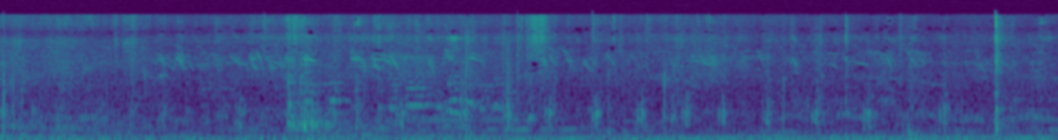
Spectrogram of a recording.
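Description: Chickens clucking faintly, with scattered small chirps and light ticks, and a short metallic clank about ten seconds in as the iron wok is set down on the concrete floor.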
